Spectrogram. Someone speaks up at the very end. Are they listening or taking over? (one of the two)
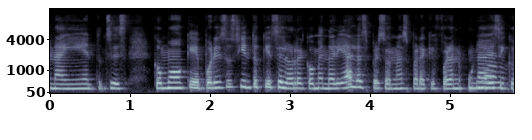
listening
